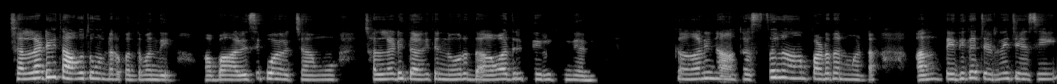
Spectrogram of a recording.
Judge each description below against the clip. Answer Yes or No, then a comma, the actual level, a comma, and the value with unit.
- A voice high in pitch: Yes, high, 240 Hz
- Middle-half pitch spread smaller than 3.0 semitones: Yes, narrow, 2.6 semitones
